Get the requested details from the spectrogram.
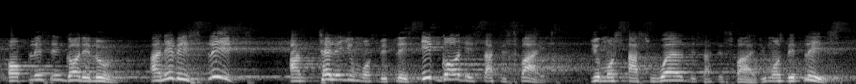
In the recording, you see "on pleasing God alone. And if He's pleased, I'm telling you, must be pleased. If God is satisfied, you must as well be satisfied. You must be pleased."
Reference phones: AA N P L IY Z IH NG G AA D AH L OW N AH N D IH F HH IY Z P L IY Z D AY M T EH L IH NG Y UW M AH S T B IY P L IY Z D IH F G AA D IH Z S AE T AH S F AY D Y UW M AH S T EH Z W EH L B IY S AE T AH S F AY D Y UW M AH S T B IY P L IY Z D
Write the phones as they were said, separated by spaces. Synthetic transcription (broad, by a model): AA P L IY S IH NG G AA D AH L OW N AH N IH F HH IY S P L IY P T AY M T EH L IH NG Y UW M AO S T B IY P L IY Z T IH F G AA D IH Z S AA T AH S F AY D Y UW M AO S T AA S W EH L B IY S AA T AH S F AY D Y UW M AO S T B IY P L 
